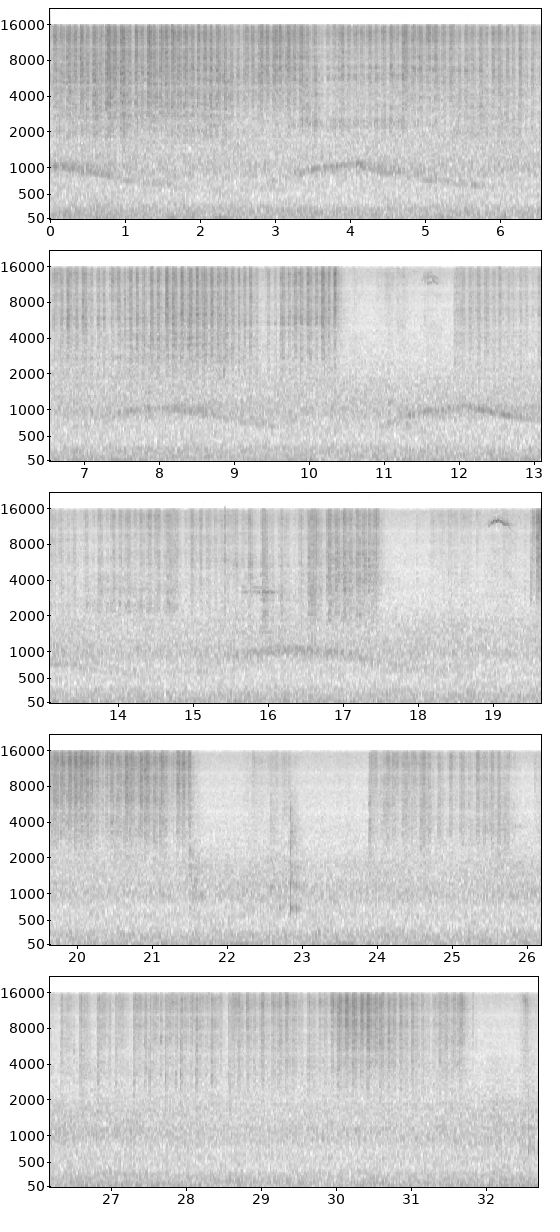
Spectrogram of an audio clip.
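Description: A bristle paintbrush rubbing black acrylic paint onto canvas in stretches of strokes with short pauses, faint. Behind it, during the first half, a faint high tone rises and falls about every four seconds.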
